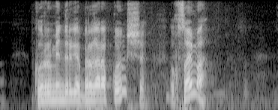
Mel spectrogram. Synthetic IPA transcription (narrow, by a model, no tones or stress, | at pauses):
kʲʰɵɾe̞ɾme̞nd̪e̞ɾɡʲe̞bɪɾqʰɑɾɑp̚qʰo̞jəɴəsʃɪ | ʊ̰qsɑjmɑ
